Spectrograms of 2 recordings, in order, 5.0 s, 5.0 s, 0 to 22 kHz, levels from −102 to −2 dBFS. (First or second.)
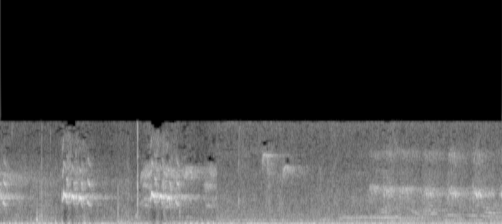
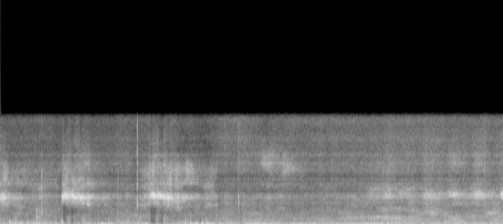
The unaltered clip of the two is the first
